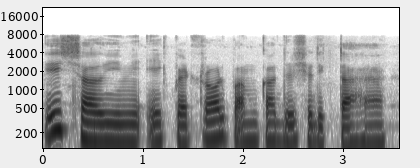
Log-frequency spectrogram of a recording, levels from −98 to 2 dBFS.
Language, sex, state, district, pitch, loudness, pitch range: Hindi, male, Jharkhand, Garhwa, 140 Hz, -19 LUFS, 135-145 Hz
